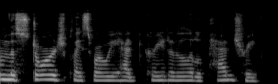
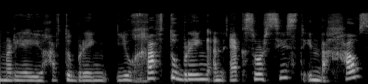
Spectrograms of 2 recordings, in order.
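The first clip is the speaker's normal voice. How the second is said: bad put-on Greek accent; 4 dB louder than usual. Quoting the speaker's mother, in a very bad imitation of a greek accent. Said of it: "my very bad imitation of my mother's Greek accent".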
